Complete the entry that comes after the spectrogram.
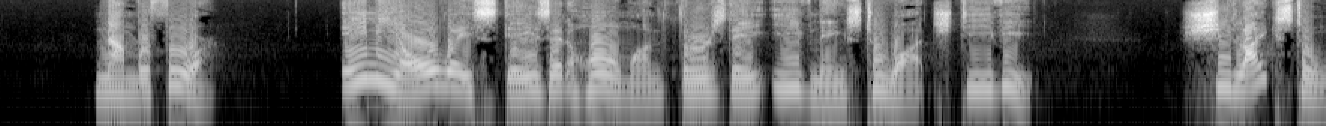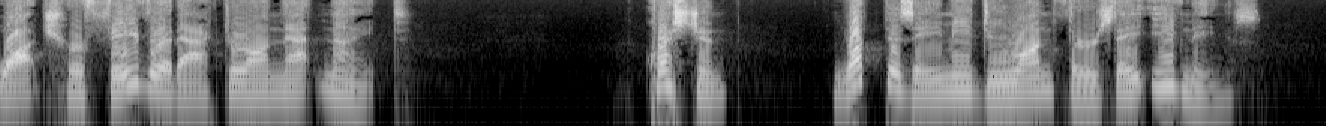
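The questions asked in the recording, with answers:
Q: What does Amy do on Thursday evenings?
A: She stays at home and watches TV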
